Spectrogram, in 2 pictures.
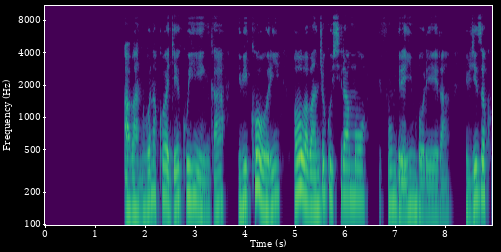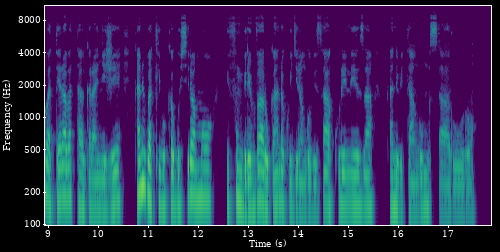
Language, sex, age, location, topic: Kinyarwanda, male, 18-24, Kigali, agriculture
